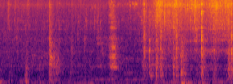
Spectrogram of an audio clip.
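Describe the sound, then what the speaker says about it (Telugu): A spoon stirs ginger-garlic paste and turmeric in a pan, with a few separate scraping strokes over a soft sizzle. Near the end the strokes come faster and the frying sizzle grows louder and brighter. "ఇది వేసుకొని కొంచెం పసుపు వేసుకొని కలిపేసుకున్నాం."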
